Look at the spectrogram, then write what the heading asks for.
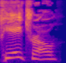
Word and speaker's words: Pietro: we go there you go uh yeah it's pronounced pietro uh that's the name for for uh quicksilver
